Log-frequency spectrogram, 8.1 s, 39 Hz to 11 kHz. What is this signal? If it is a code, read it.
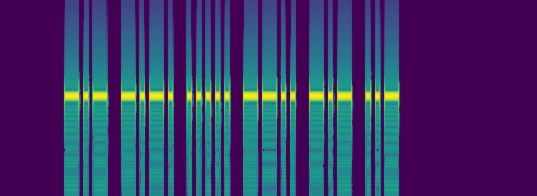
Morse code, heard as a keyed tone, about 17 wpm, 700 Hz. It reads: KC5ZKU
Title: USA Call Signs - 6 Characters - Repeated 3x - 17wpm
